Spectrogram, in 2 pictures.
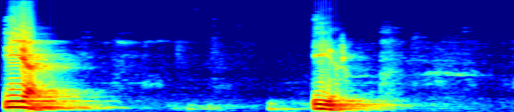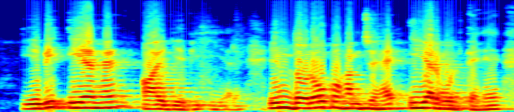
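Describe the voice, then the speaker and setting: A man teaching an English grammar lesson, drilling each word slowly and asking questions he then answers himself. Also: a little high, lively intonation, warm tone. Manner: slow, repetitive drilling of words, asking and answering his own questions. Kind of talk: classroom-style grammar lesson. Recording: echoey room with long reverb.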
